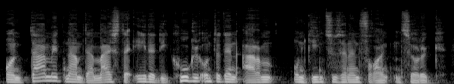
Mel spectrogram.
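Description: A man playing the narrator of a children's radio play, telling the scripted story in a husky voice. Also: fairly low pitch, animated, brisk, darkish tone. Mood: matter-of-fact.

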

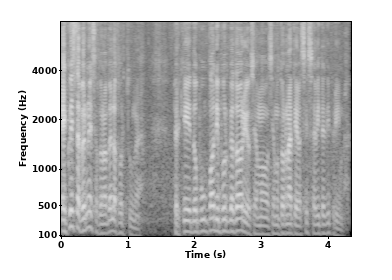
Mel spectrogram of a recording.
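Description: Male actor, restless privileged young man, stumbling repetitions, very animated intonation, theatrical radio monologue, noisy background. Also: medium pitch, lightly acted. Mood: bitter, resigned. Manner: hesitant, halting, repeats words, rhetorical tags.

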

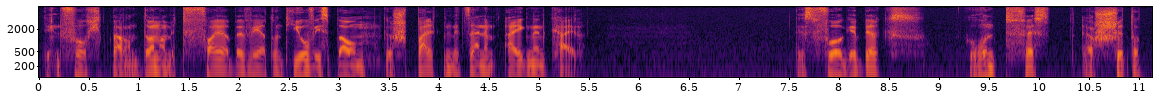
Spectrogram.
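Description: A wronged sorcerer lord in a classical radio play. His voice is very low and he speaks slowly, with grave, declamatory weight. He sounds stern and commanding, yet bent on mercy. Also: sharp tone, no room sound, full character voice. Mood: solemn, commanding. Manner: solemn, declamatory, measured. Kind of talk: German classical radio drama verse recitation.

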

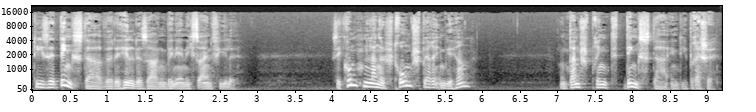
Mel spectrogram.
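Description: A slow, husky, brooding man. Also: lowish voice, darkish tone, exaggerated voice. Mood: irritable, sardonic. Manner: talking to himself, halting, switching into slow declamation. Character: brooding, cynical man, a poet, waiting restlessly at home. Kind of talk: 1960 German radio drama interior monologue.

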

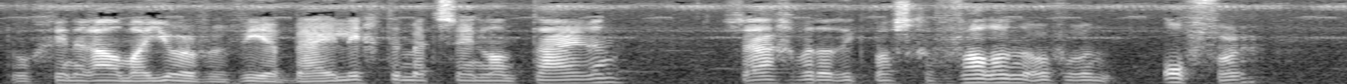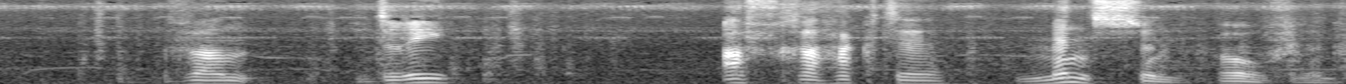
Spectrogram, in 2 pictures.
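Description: A man playing a grave nineteenth-century explorer reciting his journal in a radio drama, measured and formal. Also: on the low side, pushed and bright, a little hiss or hum.

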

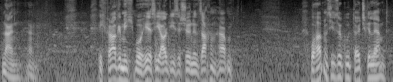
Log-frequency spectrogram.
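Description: Radio play casting: gruff retired detective, older, low voice, terse and dry, over noisy scene sound. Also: male voice, unhurried, pauses often, fairly bright tone. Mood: curious, guarded. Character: gruff, dry retired Basel police inspector, grandfather. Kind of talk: naturalistic radio drama dialogue.

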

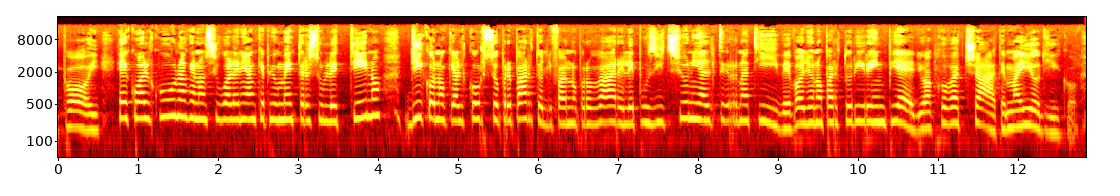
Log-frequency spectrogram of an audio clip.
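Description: A woman plays an elderly male doctor in a radio drama. He is pompous and paternal, with cold old-fashioned authority. He lectures insistently, stretching his key words slowly. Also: medium pitch, natural voice. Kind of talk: theatrical radio monologue.

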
